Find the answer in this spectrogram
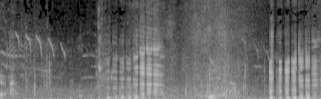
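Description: Pygmy goats bleating: two quavering bleats of about a second each, one starting just over a second in and one near the end, with shorter falling calls between them.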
